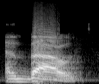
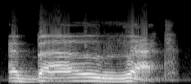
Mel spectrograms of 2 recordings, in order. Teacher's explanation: Instead of that true T, at the end of most Americans are going to hold that T about. My tongue tip goes to the ridge behind my teeth and just stays there. About that. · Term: held T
